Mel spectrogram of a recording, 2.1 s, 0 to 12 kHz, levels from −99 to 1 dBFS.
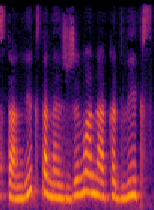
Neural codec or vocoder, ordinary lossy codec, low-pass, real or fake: codec, 24 kHz, 0.9 kbps, WavTokenizer, large speech release; MP3, 48 kbps; 10.8 kHz; fake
